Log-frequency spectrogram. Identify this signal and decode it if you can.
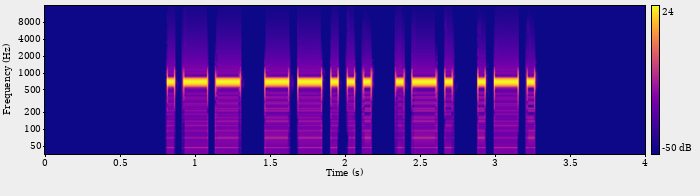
Morse code, heard as a keyed tone, about 22 wpm, 700 Hz. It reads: W7RR
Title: USA Call Signs - 4 Characters - 6x Character Spacing - 22wpm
